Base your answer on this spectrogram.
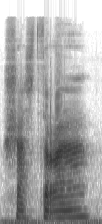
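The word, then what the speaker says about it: śastra: Rồi khi mà chúng ta thấy chữ s có dấu sắc ở trên chúng ta đọc là sh, cũng giống như chữ sugar của tiếng Anh đó, sugar. Shastra samgara, shastra samgara.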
